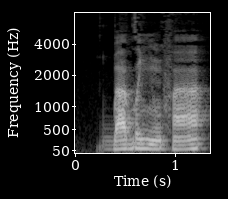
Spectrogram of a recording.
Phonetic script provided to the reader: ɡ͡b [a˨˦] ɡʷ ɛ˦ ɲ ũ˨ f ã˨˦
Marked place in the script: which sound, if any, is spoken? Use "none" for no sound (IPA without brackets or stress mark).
a˨˦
